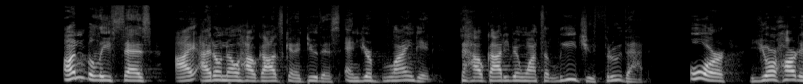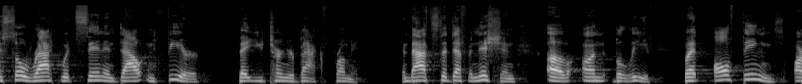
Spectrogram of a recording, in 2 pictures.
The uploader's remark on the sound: Recorded from South Gate Fellowship in Duncanville, TX on Sunday, December 19, 2021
